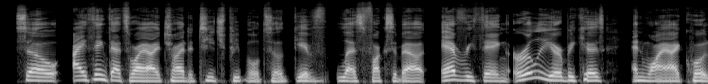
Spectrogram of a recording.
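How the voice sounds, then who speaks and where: A woman speaks in a normal speaking voice at a fairly low pitch, with ordinary pitch variation. The sound is dry and close, with no echo. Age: 60s. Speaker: podcast co-host. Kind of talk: casual chat.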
